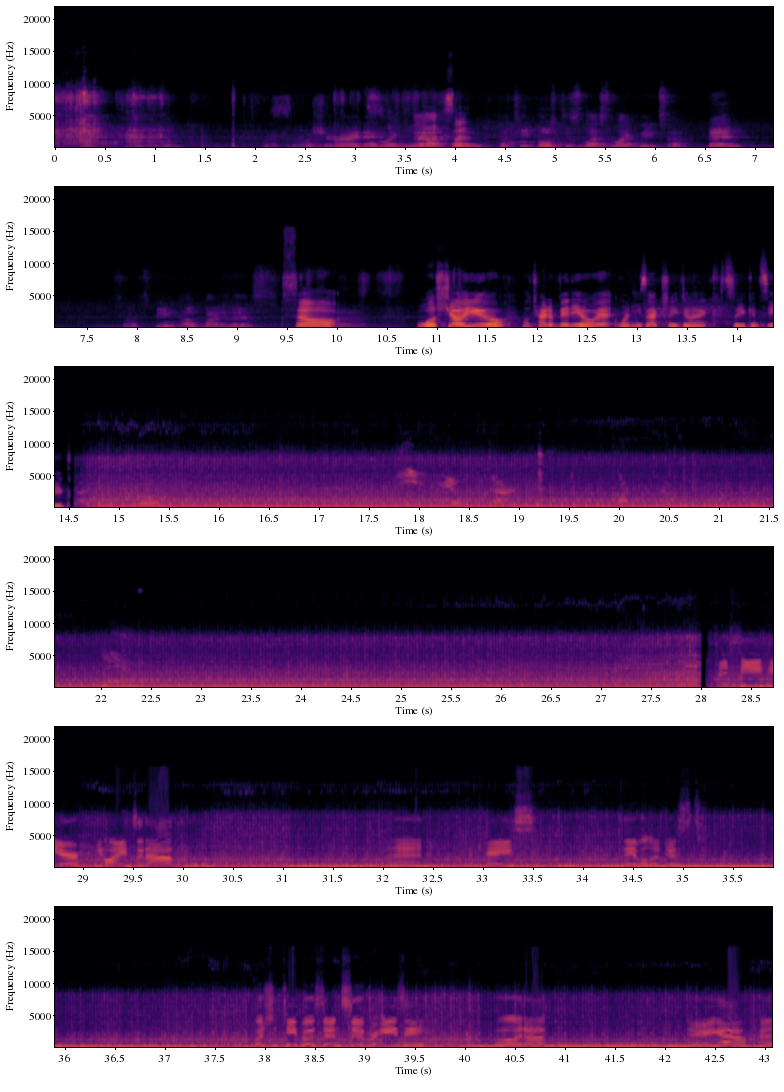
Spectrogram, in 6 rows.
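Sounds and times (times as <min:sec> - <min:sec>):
diesel engine idling: 0:14.6 - 0:43.0.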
